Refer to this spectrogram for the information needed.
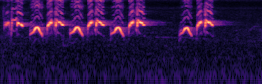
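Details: Sooty-headed bulbul singing a loud 'nggaruda' fighting-style song used to provoke other bulbuls into singing: bright arched notes alternating high and low in quick pairs, a run of about ten notes, a short pause, then four more.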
